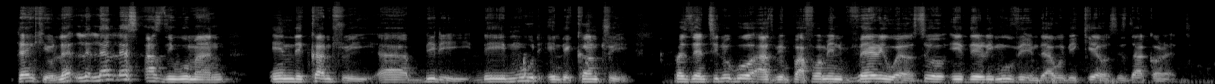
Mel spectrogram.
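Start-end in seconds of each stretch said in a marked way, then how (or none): none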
